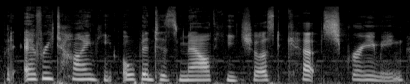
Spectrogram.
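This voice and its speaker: A man's voice: high-pitched, fairly even intonation, a little slow, a bit bright, voice pushed up. Jenny, a man putting on a frantic young woman. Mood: panicked. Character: frightened young woman, panicked and tearful.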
